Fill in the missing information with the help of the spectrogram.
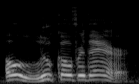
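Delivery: "Luke" said with a long oo in a high, loud mocking voice; silly put-on voice mispronouncing "Luke"; mock Luke for look. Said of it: "Do you say Luke?".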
